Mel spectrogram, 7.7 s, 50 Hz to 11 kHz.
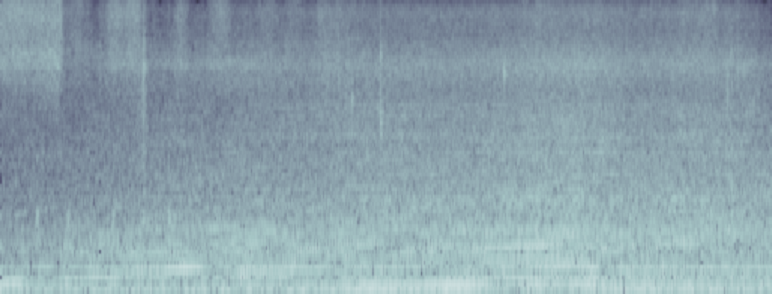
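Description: A 2024 Chevrolet Suburban Z71 with a V8 engine pulls away from a stop sign, its engine note rising and climbing through gears in a loud, continuous interior drone with no talking.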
